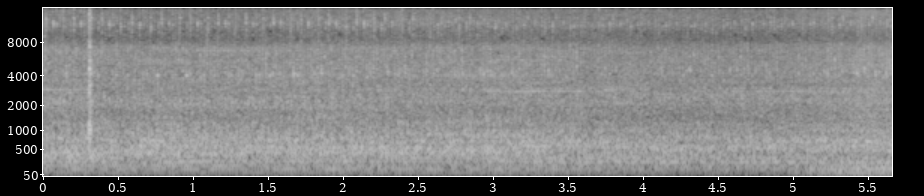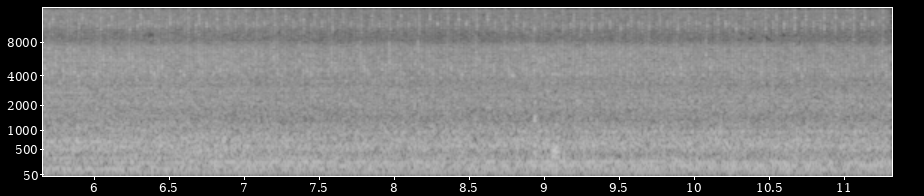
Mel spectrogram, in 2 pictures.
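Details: 6.4L Hemi V8 idling with a fast, light clicking through the steady engine hum; the clicking appears to be caused by the air conditioner when it is running, not confirmed.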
